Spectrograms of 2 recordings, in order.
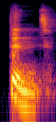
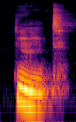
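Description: First: Dent with its vowel clearly said, "den-t"; full dent. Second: Dent as "d'nt", vowel swallowed into the nose; nasal plosion. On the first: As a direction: release the d of dent through the mouth. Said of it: "dent变成dent". (dent 完整读出元音) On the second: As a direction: release dent through the nose. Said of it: "这个现象叫鼻腔爆破". (dent 鼻腔爆破) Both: Shown as a demonstration.

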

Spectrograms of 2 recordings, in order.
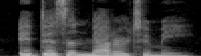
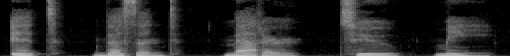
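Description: First: Said in the usual way. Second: "It doesn't matter to me", slowly, word by word; slow read-along. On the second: Shown as a demonstration. Teacher reading the example for learners to follow, slow and separated. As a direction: leave a gap after every word for learners. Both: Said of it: "好，慢慢来读".

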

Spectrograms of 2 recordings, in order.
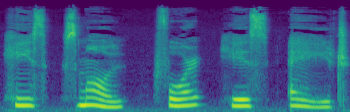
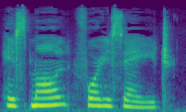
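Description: First: Very slow, separate words; slow reading. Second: Said in the usual way. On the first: Shown as a demonstration. Teacher models the sentence for learners to follow, slow reading. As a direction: leave a clear pause after each word. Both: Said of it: "慢慢来读".

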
